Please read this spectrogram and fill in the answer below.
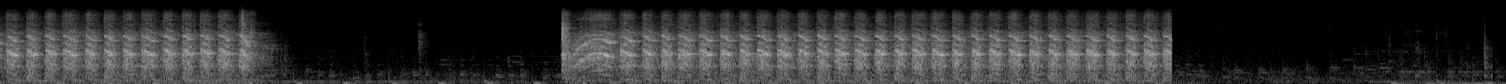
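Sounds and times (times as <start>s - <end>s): engine cranking on starter motor: 0.0s - 2.9s, 5.6s - 11.8s.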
